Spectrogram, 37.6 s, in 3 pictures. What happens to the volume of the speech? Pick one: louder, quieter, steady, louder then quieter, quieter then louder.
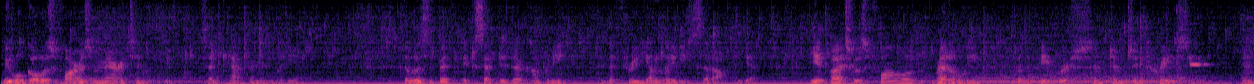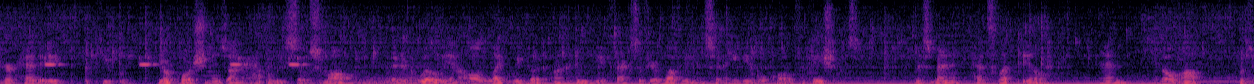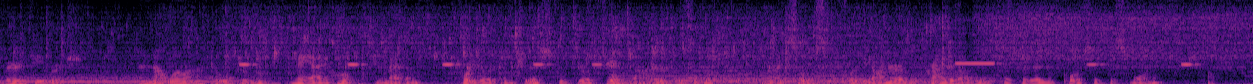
steady.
